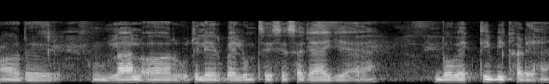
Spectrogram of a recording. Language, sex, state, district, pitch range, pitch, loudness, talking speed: Hindi, male, Uttar Pradesh, Muzaffarnagar, 105-110 Hz, 105 Hz, -16 LUFS, 175 wpm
